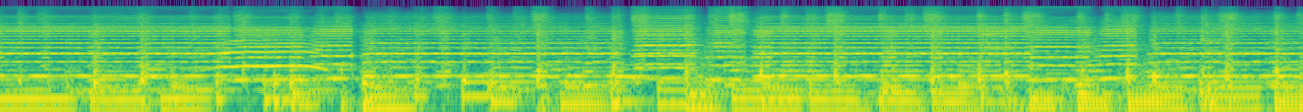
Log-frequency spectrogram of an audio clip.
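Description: Live vallenato band playing an instrumental break led by a diatonic button accordion, its bright held notes over a low bass line.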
